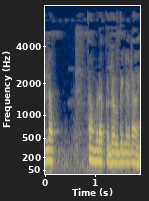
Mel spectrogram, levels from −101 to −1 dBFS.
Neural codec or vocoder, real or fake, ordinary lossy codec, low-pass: none; real; MP3, 32 kbps; 7.2 kHz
